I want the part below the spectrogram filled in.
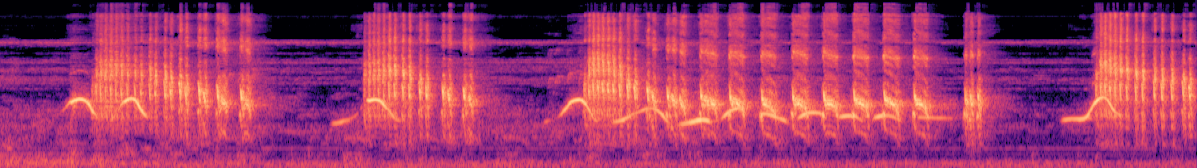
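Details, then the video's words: Energetic male white-crested laughingthrush, song full of mimicked filler phrases: short rising whistles launching long rattling chatters, one extended burst of rapid clicking notes in the middle. "burung poksay jambul putih gacor full isian"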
